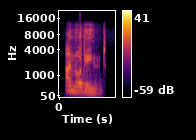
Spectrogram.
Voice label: "unordained", Indian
